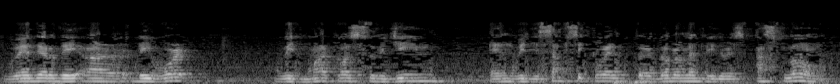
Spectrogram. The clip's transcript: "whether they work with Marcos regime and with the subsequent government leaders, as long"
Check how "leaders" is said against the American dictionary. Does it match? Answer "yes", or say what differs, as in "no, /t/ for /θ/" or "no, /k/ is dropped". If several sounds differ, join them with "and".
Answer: no, /s/ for /z/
